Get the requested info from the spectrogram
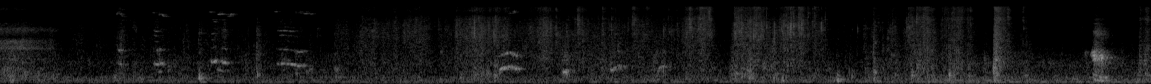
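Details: Brittany puppies getting used to a crate during kennel training let out scattered high, thin whines and brief yips with soft harmonics. Low room hum runs steadily underneath.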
